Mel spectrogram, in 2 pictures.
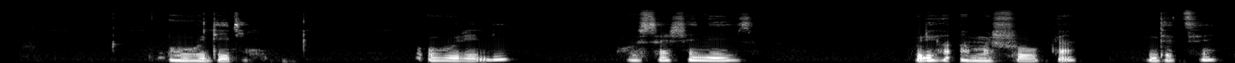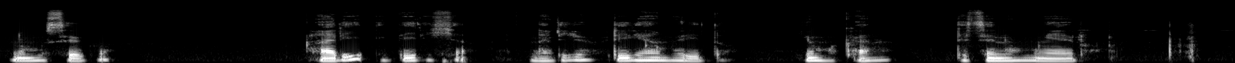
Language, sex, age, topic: Kinyarwanda, female, 18-24, finance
